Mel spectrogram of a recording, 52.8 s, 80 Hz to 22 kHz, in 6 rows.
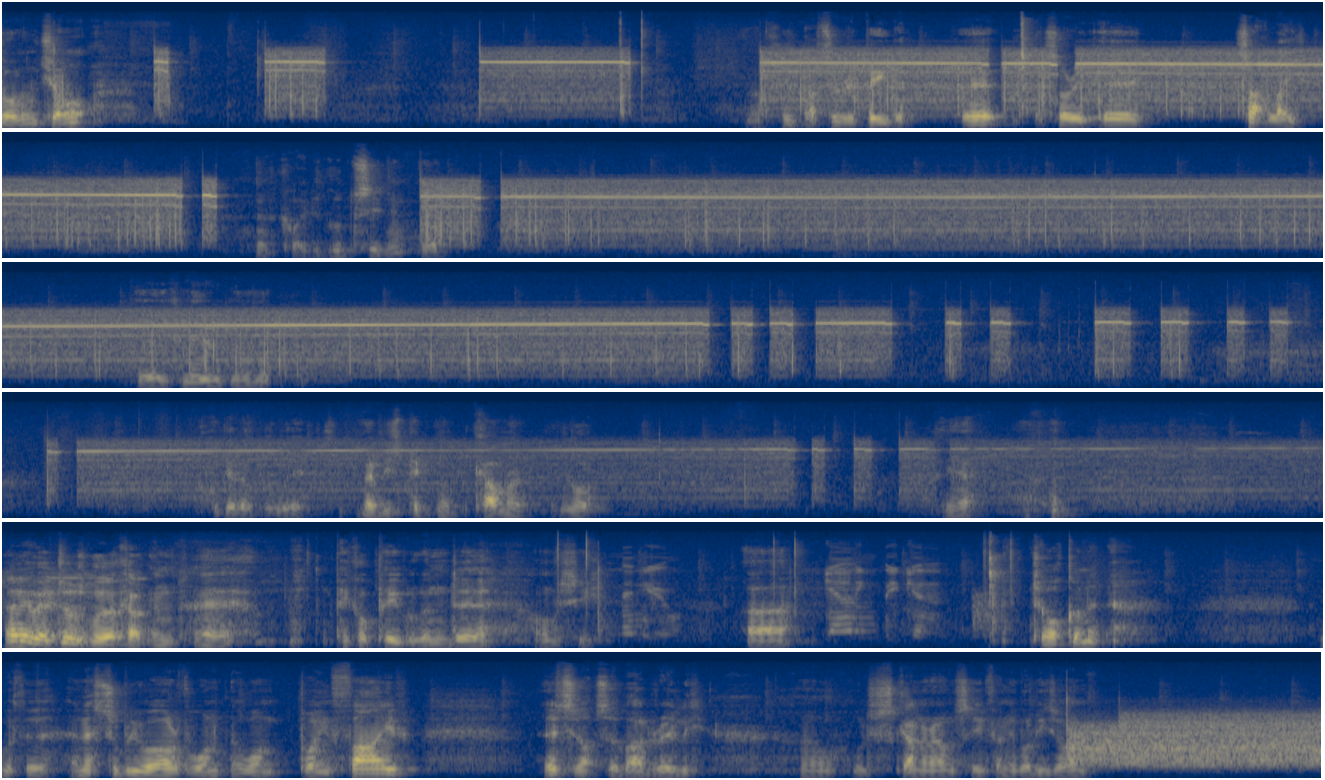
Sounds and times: Speech: 0.0 - 0.7, 5.0 - 8.8, 10.5 - 11.8, 18.5 - 19.6, 27.8 - 30.4, 32.7 - 33.6, 35.2 - 42.8, 44.0 - 46.8, 47.6 - 48.8, 49.4 - 51.3.

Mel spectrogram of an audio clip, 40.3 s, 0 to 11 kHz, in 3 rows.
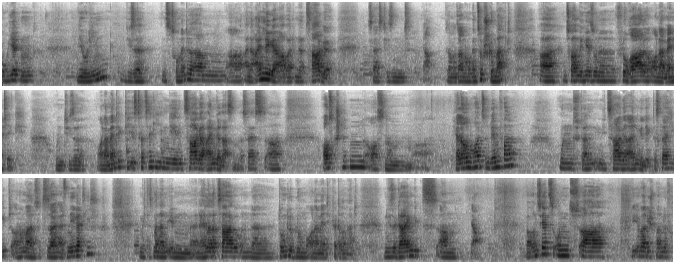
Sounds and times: Speech: 0.0 - 19.1, 19.8 - 23.9, 24.6 - 28.9, 29.5 - 36.6, 37.3 - 40.3.

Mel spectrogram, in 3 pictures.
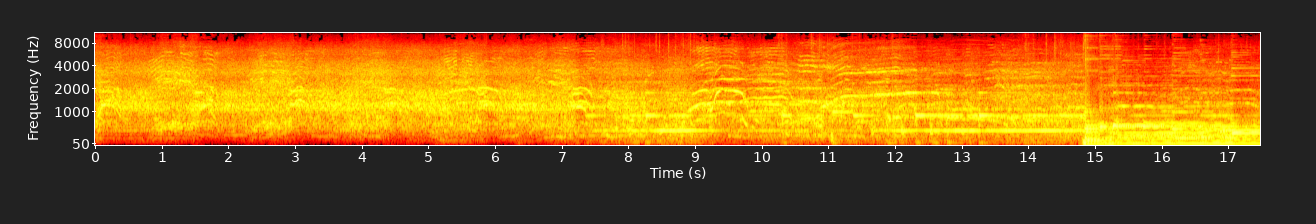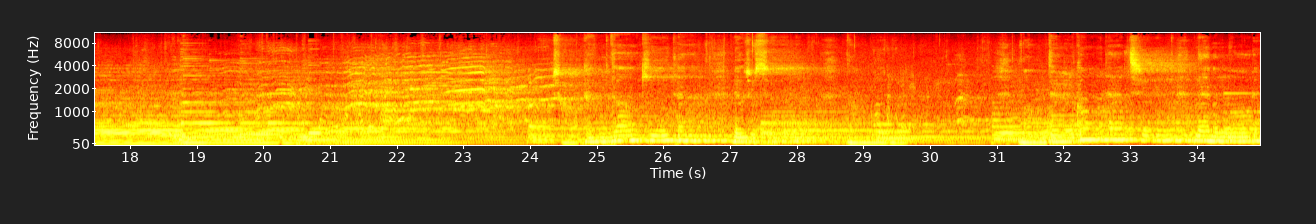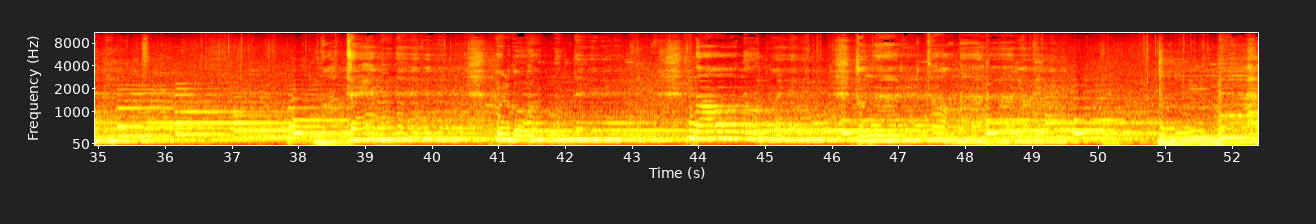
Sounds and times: Music: 7.4 - 52.4
Speech: 14.8 - 15.5.

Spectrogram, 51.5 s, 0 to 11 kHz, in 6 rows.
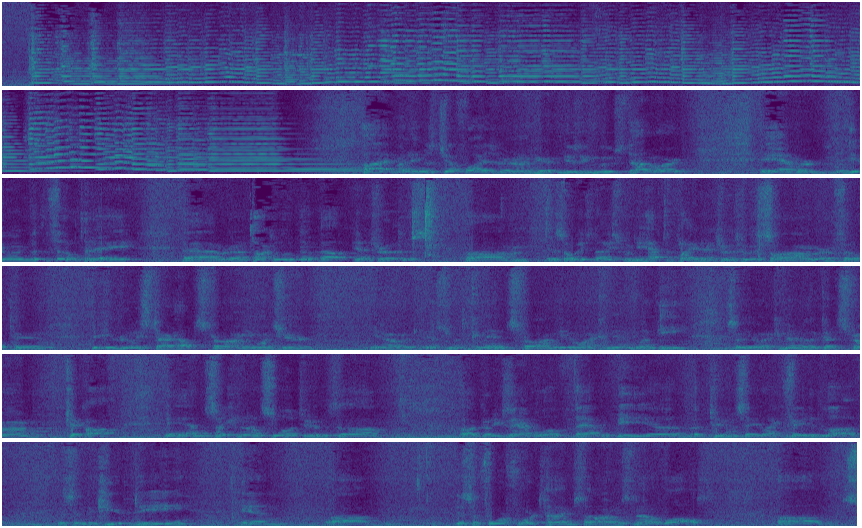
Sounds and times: Speech: 12.2 - 15.5, 16.2 - 38.2, 38.9 - 42.9, 43.5 - 46.8, 47.4 - 50.0, 50.6 - 51.4.

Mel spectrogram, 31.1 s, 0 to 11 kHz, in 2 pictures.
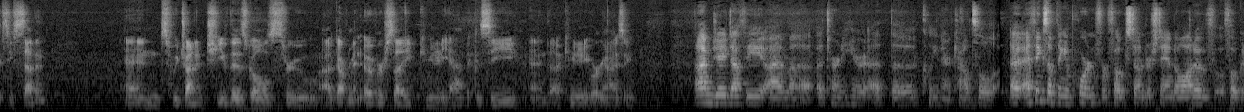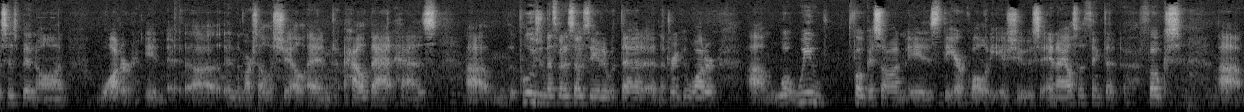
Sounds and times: Speech: 8.7 - 31.1.

